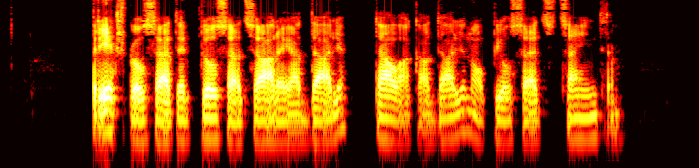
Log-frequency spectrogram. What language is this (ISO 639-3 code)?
lav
